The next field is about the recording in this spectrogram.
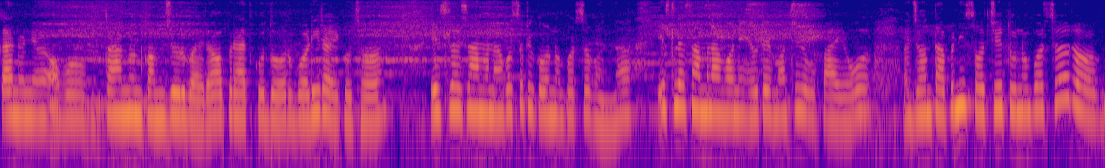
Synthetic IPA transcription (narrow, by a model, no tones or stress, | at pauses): kanuniʌbʌkanunkʌmd͡zorbʱʌeɾʌːpʌɾad̪kod̪orbʌɽiɾʌɦekot͡sʰʌeslajsamʌnakʌsʌɾiɡʌrnupʌrt͡sʰʌbʱʌnd̪a | eslajsamʌnaɡʌrneewʈajmʌt̪reupajeɦo | d͡zʌnt̪apʌnisʌt͡set̪ɦunupʌrt͡sʰʌrʌ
